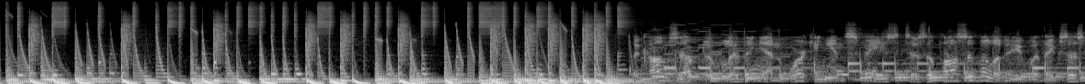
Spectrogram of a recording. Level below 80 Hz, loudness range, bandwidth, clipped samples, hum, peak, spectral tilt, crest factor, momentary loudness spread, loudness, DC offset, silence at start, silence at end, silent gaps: -20 dBFS; 10 LU; over 20 kHz; under 0.1%; none; 0 dBFS; -6 dB/octave; 14 dB; 13 LU; -16 LUFS; under 0.1%; 0 s; 0 s; none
